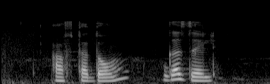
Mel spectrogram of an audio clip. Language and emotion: Russian, neutral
